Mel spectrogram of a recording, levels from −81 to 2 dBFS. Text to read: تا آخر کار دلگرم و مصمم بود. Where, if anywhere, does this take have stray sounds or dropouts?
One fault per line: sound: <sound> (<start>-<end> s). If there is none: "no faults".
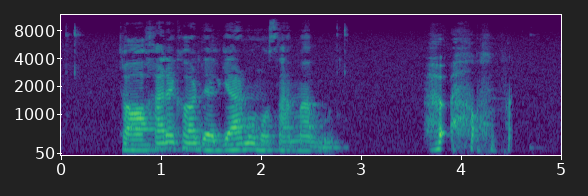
sound: laugh (3.6-4.5 s)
